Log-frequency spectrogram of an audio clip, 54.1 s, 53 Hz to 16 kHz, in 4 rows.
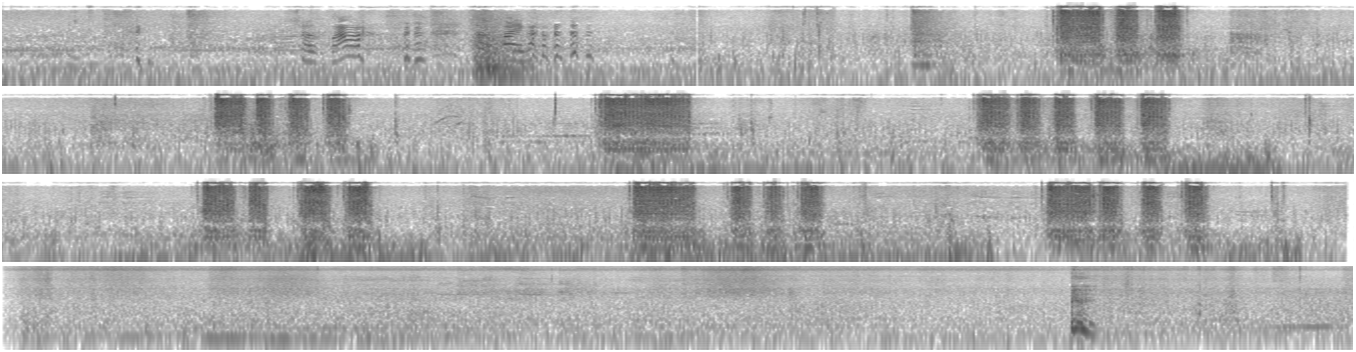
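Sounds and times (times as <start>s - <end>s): low motor hum: 0.0s - 40.5s
sewing machine stitching: 10.5s - 11.9s, 15.6s - 17.1s, 19.4s - 20.5s, 23.2s - 25.2s, 29.0s - 30.8s, 33.3s - 35.7s, 37.4s - 39.2s.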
